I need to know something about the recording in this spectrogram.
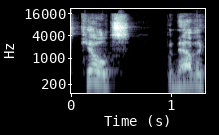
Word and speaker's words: Kiltz: So I added a T so they pronounced it properly, which Kilz is Kilts. But now they call me Dr. Klitz.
